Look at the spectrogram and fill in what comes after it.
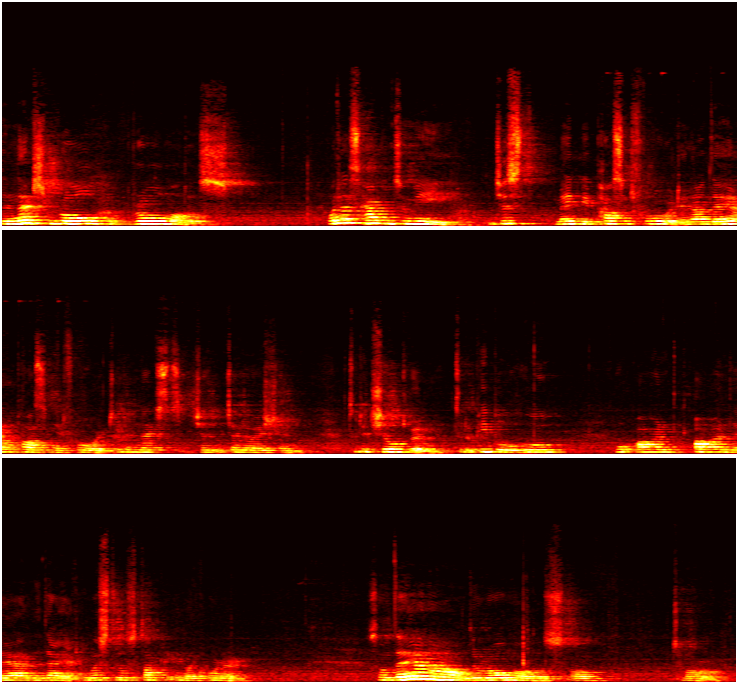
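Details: Stuttering in an adult woman who stutters, giving a keynote talk at a world congress for people who stutter.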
